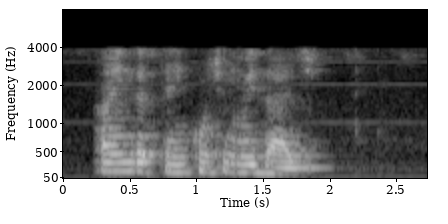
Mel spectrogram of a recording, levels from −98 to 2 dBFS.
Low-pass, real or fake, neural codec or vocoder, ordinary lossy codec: 7.2 kHz; real; none; AAC, 16 kbps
